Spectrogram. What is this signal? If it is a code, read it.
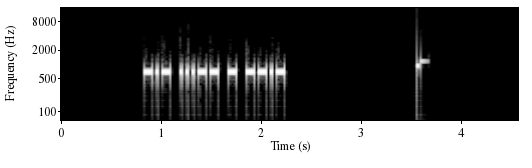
Morse code, heard as a keyed tone, about 40 wpm, 700 Hz. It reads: K3TQ
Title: USA Call Signs - 4 Characters - 6x Character Spacing - 40wpm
